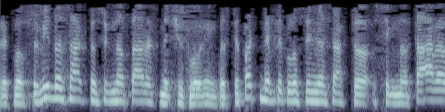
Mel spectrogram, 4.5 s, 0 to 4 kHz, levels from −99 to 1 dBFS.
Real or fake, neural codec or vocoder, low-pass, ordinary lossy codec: fake; codec, 44.1 kHz, 2.6 kbps, DAC; 3.6 kHz; MP3, 16 kbps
